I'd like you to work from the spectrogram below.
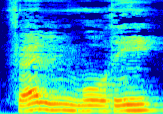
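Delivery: فالموغی with a short mim, lips rounded but not stretched; فالموغی without lengthening the vowel. Shown as a demonstration. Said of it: "به این شکل".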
